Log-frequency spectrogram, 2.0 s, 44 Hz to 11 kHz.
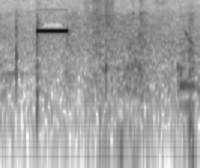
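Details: Single short high-pitched beep from an FTW01 infrared ear/forehead thermometer signalling a completed temperature reading, with faint room noise.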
